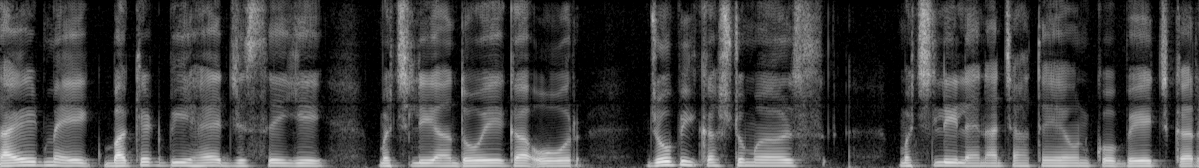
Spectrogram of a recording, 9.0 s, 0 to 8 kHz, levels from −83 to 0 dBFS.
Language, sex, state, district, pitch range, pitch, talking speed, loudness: Hindi, male, Bihar, Patna, 125-140 Hz, 130 Hz, 135 wpm, -18 LUFS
